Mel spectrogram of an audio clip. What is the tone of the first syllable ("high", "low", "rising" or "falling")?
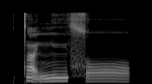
falling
